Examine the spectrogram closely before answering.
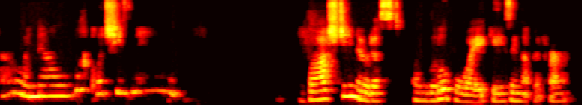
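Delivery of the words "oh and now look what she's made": plain reading voice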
